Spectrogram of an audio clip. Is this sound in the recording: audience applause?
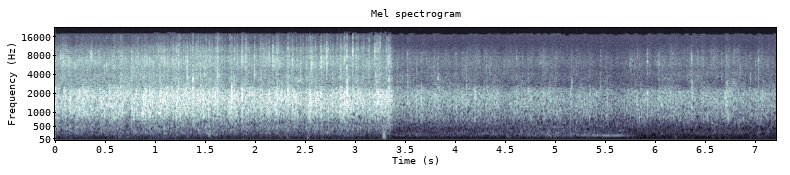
yes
